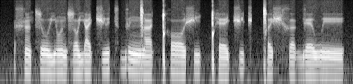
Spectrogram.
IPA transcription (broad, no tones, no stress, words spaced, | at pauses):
xãt͡sojɔ̃d͡zɔ jat͡ʃɨt͡sɡɘŋ͡ǀa ǃʰɔʃi ǃʰɛt͡ʃɨt͡ʃ ǀɐʃxɐɡɛ we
